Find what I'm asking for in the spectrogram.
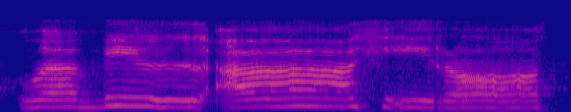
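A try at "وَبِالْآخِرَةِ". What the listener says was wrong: Wabil akhirah. Nggak ada panjang. Wabil akhirah.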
